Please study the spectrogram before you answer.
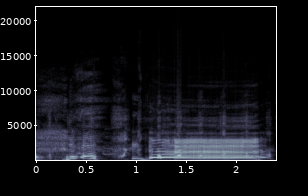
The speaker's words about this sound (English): He's out of breath.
